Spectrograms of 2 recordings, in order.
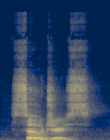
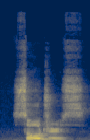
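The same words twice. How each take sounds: First: Put-on high little-boy voice; child answering. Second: Said in the usual way. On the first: A narrator's reading. Child tells Foyle who is above, high small voice. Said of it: "the child answered".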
